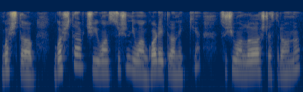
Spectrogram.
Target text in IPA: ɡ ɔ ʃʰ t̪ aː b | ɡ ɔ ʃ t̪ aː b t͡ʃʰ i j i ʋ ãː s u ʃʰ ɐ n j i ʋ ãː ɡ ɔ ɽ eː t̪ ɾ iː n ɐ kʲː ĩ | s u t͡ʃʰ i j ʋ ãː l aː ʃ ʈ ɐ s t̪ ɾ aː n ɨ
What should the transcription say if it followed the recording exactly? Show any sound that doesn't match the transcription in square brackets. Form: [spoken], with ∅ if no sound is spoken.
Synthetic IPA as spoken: ɡ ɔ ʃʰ t̪ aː b | ɡ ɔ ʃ t̪ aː b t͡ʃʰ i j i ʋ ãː s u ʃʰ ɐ n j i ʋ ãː ɡ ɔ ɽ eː t̪ ɾ [aː] n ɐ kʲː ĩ | s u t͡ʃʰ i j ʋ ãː l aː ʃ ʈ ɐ s t̪ ɾ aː n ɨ

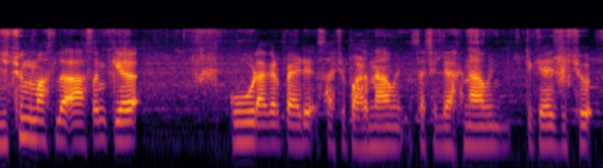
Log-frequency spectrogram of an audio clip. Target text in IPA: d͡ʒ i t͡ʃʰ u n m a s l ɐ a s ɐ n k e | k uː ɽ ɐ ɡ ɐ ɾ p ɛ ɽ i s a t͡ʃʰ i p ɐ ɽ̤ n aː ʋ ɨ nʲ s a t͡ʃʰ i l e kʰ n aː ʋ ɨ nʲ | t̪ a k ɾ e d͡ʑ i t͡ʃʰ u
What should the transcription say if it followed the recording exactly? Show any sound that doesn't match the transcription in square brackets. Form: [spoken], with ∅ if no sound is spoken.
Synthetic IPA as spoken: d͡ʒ i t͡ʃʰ u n m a s l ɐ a s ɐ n k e | k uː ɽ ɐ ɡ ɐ ɾ p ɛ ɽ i s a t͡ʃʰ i p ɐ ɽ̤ n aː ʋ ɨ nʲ s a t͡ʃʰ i l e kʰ n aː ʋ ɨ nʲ | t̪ [i] k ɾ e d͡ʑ i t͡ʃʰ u

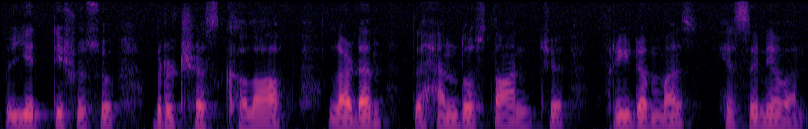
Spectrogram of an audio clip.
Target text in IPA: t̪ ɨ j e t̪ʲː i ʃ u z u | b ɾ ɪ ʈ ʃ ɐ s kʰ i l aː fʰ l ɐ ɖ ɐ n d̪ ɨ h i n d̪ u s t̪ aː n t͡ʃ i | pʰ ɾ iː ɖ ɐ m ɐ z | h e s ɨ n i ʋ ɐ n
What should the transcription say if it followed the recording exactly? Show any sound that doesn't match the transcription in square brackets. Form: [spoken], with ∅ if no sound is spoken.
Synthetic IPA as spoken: t̪ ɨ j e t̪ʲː i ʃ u [s] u | b ɾ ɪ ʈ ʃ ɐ s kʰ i l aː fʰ l ɐ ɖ ɐ n [t̪] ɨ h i n d̪ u s t̪ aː n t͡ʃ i | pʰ ɾ iː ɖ ɐ m ɐ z | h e s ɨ n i ʋ ɐ n

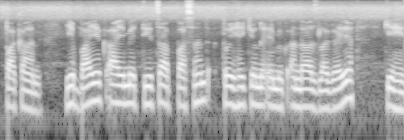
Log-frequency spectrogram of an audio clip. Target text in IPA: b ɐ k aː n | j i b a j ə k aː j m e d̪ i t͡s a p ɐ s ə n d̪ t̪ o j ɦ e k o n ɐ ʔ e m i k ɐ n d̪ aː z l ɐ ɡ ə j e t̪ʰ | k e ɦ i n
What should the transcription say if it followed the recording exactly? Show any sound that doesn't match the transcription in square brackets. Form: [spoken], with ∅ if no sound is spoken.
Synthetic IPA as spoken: [p] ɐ k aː n | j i b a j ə k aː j m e [t̪] i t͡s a p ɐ s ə n d̪ t̪ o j ɦ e k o n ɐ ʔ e m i k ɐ n d̪ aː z l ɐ ɡ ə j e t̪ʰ | k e ɦ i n

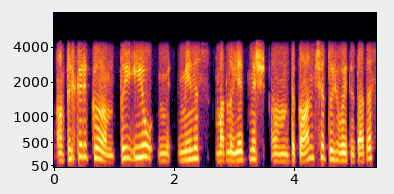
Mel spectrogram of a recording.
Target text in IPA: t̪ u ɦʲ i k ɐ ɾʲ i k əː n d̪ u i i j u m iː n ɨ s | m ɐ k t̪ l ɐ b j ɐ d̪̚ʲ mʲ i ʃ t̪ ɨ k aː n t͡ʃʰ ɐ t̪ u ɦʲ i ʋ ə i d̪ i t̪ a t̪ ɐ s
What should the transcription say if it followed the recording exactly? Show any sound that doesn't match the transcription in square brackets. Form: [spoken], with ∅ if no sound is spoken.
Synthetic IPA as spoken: t̪ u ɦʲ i k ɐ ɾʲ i k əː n [t̪] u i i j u m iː n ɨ s | m ɐ [∅] t̪ l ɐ b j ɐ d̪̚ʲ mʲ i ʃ [d̪] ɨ k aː n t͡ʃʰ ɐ t̪ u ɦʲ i ʋ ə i [t̪] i t̪ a t̪ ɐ s

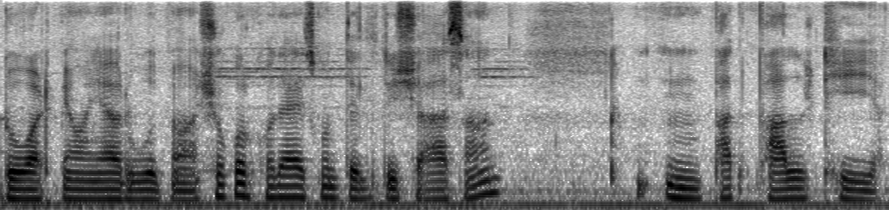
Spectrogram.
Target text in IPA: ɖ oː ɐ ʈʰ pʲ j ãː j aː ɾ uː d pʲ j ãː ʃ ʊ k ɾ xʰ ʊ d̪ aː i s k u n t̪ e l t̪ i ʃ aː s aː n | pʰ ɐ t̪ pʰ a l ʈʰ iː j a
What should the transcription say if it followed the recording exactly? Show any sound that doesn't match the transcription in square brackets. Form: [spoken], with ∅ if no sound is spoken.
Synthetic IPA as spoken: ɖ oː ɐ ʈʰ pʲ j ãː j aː ɾ uː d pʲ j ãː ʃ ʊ k ɾ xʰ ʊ d̪ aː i s k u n t̪ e l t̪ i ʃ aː s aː n | pʰ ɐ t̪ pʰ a l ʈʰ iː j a

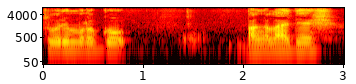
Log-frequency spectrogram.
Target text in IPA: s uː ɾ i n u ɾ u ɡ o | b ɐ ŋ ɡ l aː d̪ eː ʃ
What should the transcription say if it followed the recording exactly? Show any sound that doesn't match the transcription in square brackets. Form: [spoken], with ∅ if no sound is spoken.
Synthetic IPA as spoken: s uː ɾ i [m] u [l] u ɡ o | b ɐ ŋ ɡ l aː d̪ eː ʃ

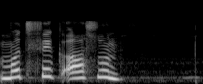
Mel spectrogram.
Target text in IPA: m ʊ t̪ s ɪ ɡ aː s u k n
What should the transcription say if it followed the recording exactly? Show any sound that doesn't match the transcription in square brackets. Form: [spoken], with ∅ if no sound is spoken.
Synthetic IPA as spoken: m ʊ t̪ [f] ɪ [k] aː s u [∅] n

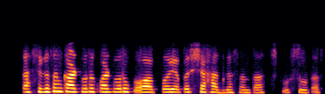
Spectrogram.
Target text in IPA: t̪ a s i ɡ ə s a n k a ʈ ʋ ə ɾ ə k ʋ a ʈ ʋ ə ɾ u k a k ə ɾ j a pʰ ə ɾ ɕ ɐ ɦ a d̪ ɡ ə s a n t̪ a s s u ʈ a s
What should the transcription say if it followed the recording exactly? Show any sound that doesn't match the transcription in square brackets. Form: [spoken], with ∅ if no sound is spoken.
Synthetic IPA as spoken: t̪ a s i ɡ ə s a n k a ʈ ʋ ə ɾ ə k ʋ a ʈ ʋ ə ɾ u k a [p] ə ɾ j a [p] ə ɾ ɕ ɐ ɦ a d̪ ɡ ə s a n t̪ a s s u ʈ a s

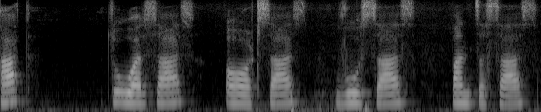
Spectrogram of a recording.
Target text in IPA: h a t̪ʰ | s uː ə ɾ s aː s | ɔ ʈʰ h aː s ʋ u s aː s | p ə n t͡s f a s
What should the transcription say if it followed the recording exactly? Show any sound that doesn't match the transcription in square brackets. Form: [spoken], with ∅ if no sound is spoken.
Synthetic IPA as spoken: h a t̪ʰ | [t͡s] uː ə ɾ s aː s | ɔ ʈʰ [s] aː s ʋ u s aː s | p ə n t͡s [s] a s

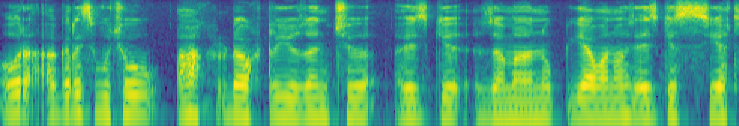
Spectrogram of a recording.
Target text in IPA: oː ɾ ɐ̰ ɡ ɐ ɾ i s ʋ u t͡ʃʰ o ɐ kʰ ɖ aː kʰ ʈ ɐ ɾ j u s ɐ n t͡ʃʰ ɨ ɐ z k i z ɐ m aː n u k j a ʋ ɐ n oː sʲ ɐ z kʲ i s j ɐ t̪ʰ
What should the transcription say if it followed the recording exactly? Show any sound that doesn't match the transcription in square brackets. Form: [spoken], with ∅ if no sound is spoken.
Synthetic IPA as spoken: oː ɾ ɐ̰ ɡ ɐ ɾ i s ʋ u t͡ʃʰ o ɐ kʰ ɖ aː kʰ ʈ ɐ ɾ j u [z] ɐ n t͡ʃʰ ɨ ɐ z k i z ɐ m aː n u k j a ʋ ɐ n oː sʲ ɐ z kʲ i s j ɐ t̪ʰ

